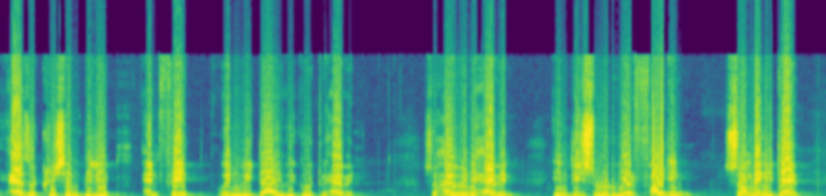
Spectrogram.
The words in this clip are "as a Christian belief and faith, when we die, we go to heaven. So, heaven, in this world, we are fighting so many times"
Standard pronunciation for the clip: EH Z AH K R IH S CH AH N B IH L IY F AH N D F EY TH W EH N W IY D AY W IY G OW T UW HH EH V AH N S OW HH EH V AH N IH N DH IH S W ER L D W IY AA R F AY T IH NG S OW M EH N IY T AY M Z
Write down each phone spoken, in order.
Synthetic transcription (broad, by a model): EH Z AH K R IH S CH AH N B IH L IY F AH N D F EY T W EH N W IY D AY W IY G OW T UW HH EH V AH N S OW HH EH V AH N IH N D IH S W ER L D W IY AA R F AY T IH NG S OW M EH N IY T AY M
